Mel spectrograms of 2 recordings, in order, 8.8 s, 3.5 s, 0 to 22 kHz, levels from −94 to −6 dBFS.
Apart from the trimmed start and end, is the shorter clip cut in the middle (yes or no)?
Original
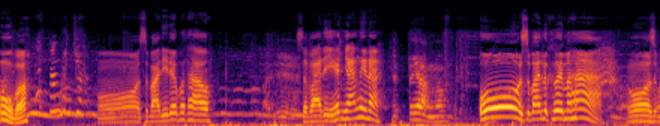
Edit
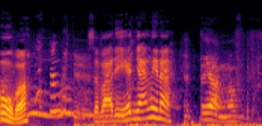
yes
